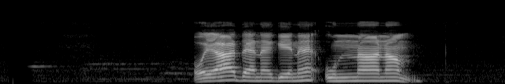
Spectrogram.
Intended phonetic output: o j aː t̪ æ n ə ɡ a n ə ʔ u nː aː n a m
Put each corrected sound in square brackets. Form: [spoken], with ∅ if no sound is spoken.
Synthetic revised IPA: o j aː [d̪] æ n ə ɡ [e] n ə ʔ u nː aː n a m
